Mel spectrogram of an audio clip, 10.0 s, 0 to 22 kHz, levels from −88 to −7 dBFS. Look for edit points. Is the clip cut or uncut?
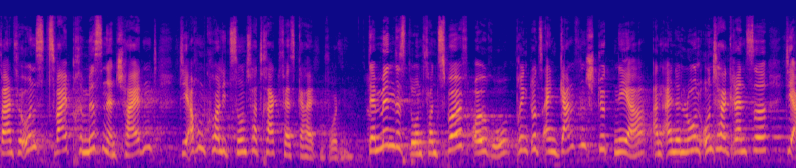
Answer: cut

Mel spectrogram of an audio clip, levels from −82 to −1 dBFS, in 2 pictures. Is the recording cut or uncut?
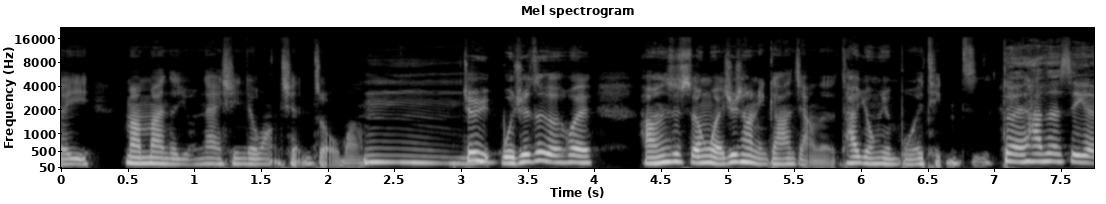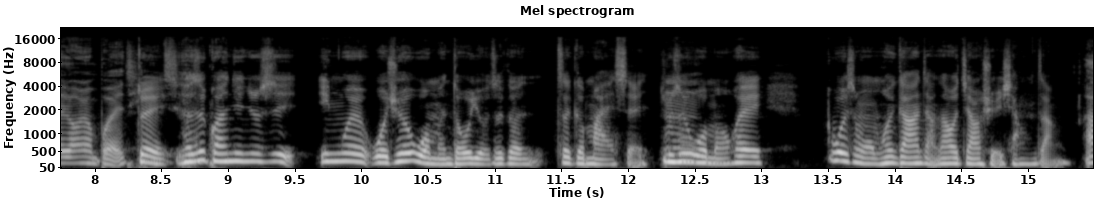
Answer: uncut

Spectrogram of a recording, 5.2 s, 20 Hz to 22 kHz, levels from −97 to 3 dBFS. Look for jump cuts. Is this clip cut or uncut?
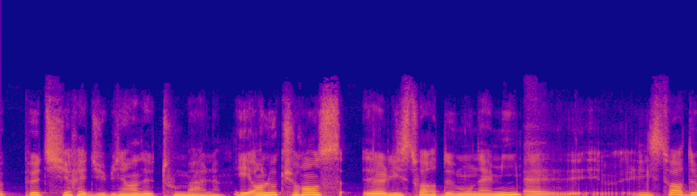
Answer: cut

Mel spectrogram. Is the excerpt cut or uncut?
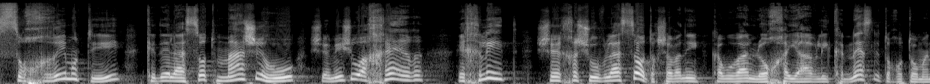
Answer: uncut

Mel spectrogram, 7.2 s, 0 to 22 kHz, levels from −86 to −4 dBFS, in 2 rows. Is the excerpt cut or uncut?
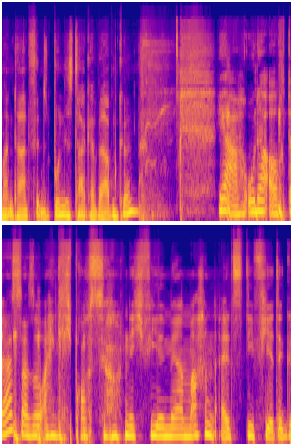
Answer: uncut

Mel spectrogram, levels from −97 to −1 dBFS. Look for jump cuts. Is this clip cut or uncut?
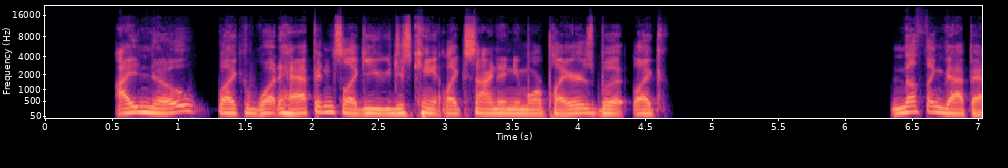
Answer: uncut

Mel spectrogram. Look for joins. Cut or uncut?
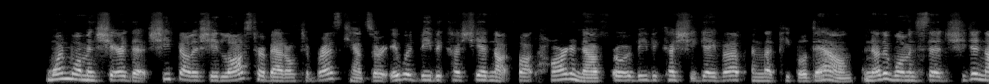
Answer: cut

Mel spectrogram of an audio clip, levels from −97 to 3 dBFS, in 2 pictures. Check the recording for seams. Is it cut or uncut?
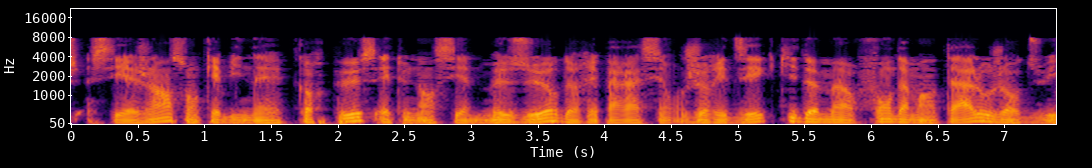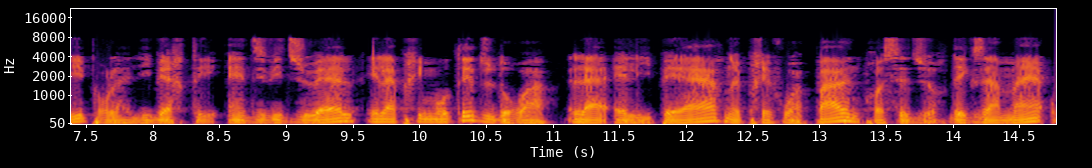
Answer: cut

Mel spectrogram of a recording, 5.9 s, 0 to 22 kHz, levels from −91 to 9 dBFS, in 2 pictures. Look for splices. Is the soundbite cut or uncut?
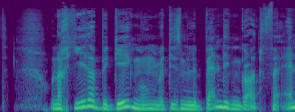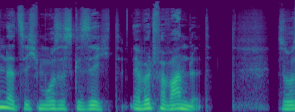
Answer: uncut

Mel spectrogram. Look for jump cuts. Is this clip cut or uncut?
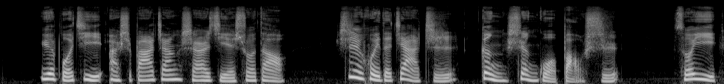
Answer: uncut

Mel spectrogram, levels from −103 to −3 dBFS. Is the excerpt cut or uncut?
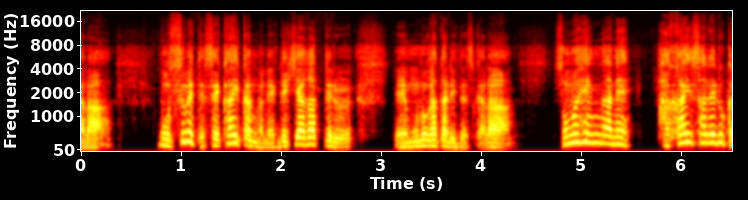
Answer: cut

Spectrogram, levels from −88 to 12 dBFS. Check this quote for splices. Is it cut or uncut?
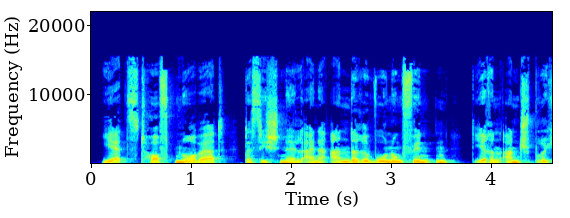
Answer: uncut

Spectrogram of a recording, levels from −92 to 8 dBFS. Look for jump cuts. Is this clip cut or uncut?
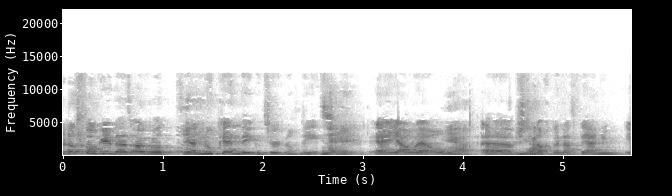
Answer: cut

